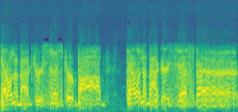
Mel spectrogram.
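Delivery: put-on irate, badgering, demanding voice, slow and high. Doing impressions of callers to Bob, here the angry guy: mock-angry, demanding caller. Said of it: "here's the angry guy".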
